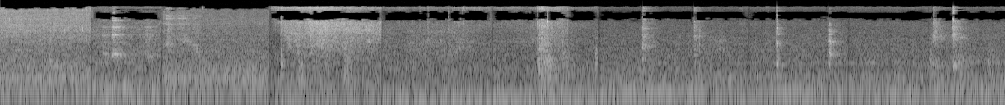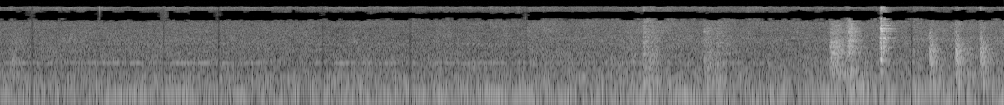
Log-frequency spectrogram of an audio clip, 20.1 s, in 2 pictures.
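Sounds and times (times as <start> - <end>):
potatoes sizzling in frying oil: 0.0 - 1.0.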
